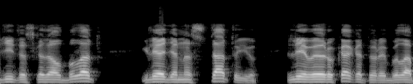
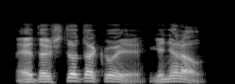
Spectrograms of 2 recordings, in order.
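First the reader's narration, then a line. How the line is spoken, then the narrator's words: Menacing demand. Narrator (Russian): грозно вопросил он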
